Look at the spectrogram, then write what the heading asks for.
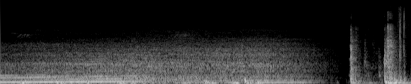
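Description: Car engine sound effect running as the car pulls up, its pitch falling slightly before it fades out after about three seconds. Near the end come a few sharp knocks and a thud.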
